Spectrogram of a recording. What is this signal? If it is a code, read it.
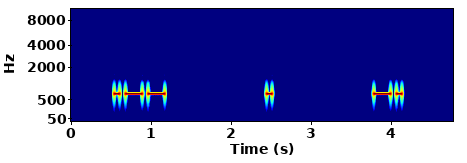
Morse code, heard as a keyed tone, about 17 wpm, spaced as for 6 wpm, 700 Hz. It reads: WEN
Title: 6x Character Spacing - Top 200 Words - 17wpm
